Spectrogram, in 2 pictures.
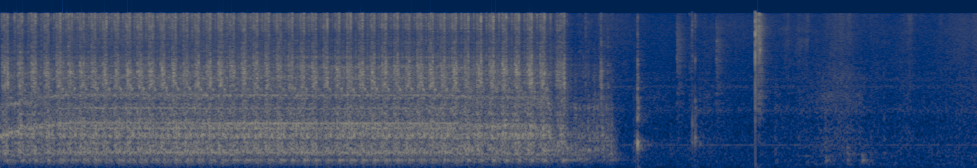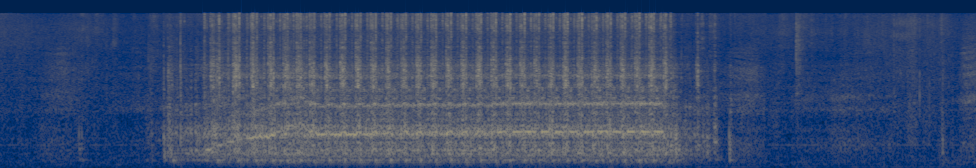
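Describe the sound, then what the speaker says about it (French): A sewing machine stitches along the back of a skirt waistband in two long continuous runs. The motor hum is loud and steady, with a quieter pause between the bursts. "Donc là, je couds bien tout le dos."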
